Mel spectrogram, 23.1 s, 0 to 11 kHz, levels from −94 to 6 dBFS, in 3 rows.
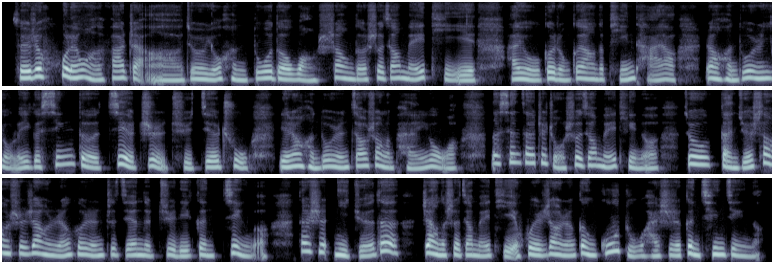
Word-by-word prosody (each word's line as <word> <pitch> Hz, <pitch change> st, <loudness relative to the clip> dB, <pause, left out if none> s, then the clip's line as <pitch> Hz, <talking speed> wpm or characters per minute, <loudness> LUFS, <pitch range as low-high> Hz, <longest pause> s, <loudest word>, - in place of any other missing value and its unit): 随 230 Hz, 0 st, +7 dB
着 280 Hz, +3 st, +9 dB
互 280 Hz, +3 st, +3 dB
联 240 Hz, 0 st, +5 dB
网 230 Hz, -7 st, +1 dB
的 175 Hz, -, -2 dB
发 230 Hz, +5 st, -1 dB
展 215 Hz, -2 st, -2 dB
啊， 160 Hz, 0 st, -4 dB
就 200 Hz, +3 st, 0 dB
是 190 Hz, -, +2 dB
有 180 Hz, +2 st, +1 dB
很 190 Hz, -6 st, -3 dB
多 215 Hz, +7 st, +1 dB
的 200 Hz, -4 st, +3 dB
网 165 Hz, -4 st, -2 dB
上 220 Hz, +4 st, -2 dB
的 185 Hz, 0 st, -1 dB
社 220 Hz, +3 st, -2 dB
交 225 Hz, +2 st, -2 dB
媒 210 Hz, -1 st, +1 dB
体， 165 Hz, -8 st, -3 dB, 0.3 s
还 195 Hz, -, 0 dB
有 175 Hz, -4 st, +2 dB
各 210 Hz, +4 st, +2 dB
种 170 Hz, -2 st, -1 dB
各 220 Hz, +6 st, -2 dB
样 200 Hz, -3 st, 0 dB
的 185 Hz, -, -3 dB
平 175 Hz, +3 st, -2 dB
台 170 Hz, -6 st, -7 dB
啊， 180 Hz, -2 st, -4 dB, 0.3 s
让 220 Hz, -2 st, +1 dB
很 180 Hz, -3 st, -1 dB
多 230 Hz, +6 st, +1 dB
人 220 Hz, 0 st, +2 dB
有 185 Hz, -4 st, -2 dB
了 -, -, -4 dB
一 190 Hz, -, 0 dB
个 200 Hz, +1 st, -2 dB
新 280 Hz, +10 st, -4 dB
的 200 Hz, -11 st, +2 dB
介 210 Hz, -, +2 dB
质 190 Hz, +1 st, -2 dB
去 170 Hz, -, -6 dB
接 195 Hz, +5 st, 0 dB
触， 190 Hz, -3 st, -4 dB, 0.3 s
也 200 Hz, -, +2 dB
让 225 Hz, +3 st, +3 dB
很 195 Hz, -6 st, -1 dB
多 210 Hz, +3 st, 0 dB
人 190 Hz, -1 st, +1 dB
交 230 Hz, +3 st, 0 dB
上 235 Hz, 0 st, -2 dB
了 190 Hz, -, 0 dB
朋 165 Hz, 0 st, -5 dB
友 200 Hz, -4 st, -1 dB
啊。 165 Hz, 0 st, -5 dB, 0.3 s
那 310 Hz, -, +1 dB
现 340 Hz, +3 st, -2 dB
在 335 Hz, -1 st, +1 dB
这 325 Hz, 0 st, -2 dB
种 185 Hz, -, -3 dB
社 260 Hz, +10 st, +2 dB
交 250 Hz, 0 st, -1 dB
媒 215 Hz, -2 st, +1 dB
体 200 Hz, -4 st, -4 dB
呢， 165 Hz, +1 st, -4 dB, 0.2 s
就 280 Hz, -1 st, +4 dB
感 225 Hz, -8 st, 0 dB
觉 175 Hz, +2 st, +1 dB
上 265 Hz, +2 st, +1 dB
是 240 Hz, -1 st, -2 dB
让 230 Hz, -4 st, +1 dB
人 185 Hz, +3 st, -1 dB
和 220 Hz, -1 st, 0 dB
人 190 Hz, -1 st, 0 dB
之 205 Hz, +1 st, -5 dB
间 195 Hz, +1 st, -1 dB
的 180 Hz, -3 st, -1 dB
距 175 Hz, +2 st, -4 dB
离 165 Hz, 0 st, 0 dB
更 180 Hz, +1 st, -1 dB
近 220 Hz, -3 st, 0 dB
了。 170 Hz, -, -10 dB, 0.3 s
但 320 Hz, -1 st, +2 dB
是 290 Hz, -2 st, -2 dB
你 200 Hz, -3 st, +4 dB
觉 170 Hz, +2 st, -3 dB
得 295 Hz, +2 st, +3 dB, 0.2 s
这 270 Hz, -, +7 dB
样 245 Hz, -, +5 dB
的 -, -, +4 dB
社 200 Hz, +1 st, 0 dB
交 195 Hz, +1 st, -1 dB
媒 175 Hz, -1 st, -1 dB
体 155 Hz, -5 st, -2 dB
会 200 Hz, +4 st, +2 dB
让 210 Hz, +2 st, +1 dB
人 185 Hz, 0 st, 0 dB
更 205 Hz, 0 st, +3 dB
孤 285 Hz, +11 st, +2 dB
独， 175 Hz, -, -5 dB
还 170 Hz, 0 st, -4 dB
是 180 Hz, +1 st, -2 dB
更 240 Hz, -1 st, +5 dB
亲 210 Hz, +3 st, +2 dB
近 185 Hz, -5 st, -3 dB
呢？ 155 Hz, -, -9 dB
200 Hz, 285 characters per minute, -25 LUFS, 175-230 Hz, 0.3 s, 着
